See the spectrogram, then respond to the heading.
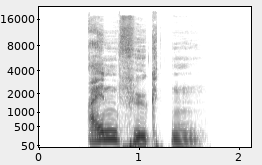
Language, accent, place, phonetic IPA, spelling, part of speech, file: German, Germany, Berlin, [ˈaɪ̯nˌfyːktn̩], einfügten, verb, De-einfügten.ogg
- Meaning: inflection of einfügen: 1. first/third-person plural dependent preterite 2. first/third-person plural dependent subjunctive II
